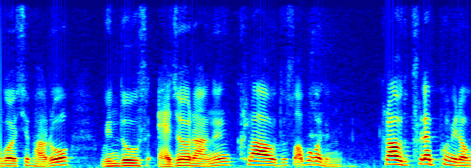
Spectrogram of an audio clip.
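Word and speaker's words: Azure: 발음하기 좀 어렵긴 하지만 윈도우 애저 또는 뭐 일본 사람들은 아주르라고 읽더라고요. 그 다음에 뭐 영국이나 뭐 미국 하면 약간씩 발음이 좀 틀리긴 한데 그냥 한국적인 발음으로 애저라는 표현을 하겠습니다.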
